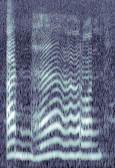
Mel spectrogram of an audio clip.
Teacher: Anharon H-nya panjang. Hnya panjang dua ketukan ron pendek saja.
